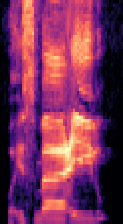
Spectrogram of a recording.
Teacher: تخطف الكسرة هيك خطفان، تنقص الصوت في الكسرة وتخطفها، هذا سموه روم. · Term: الروم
